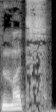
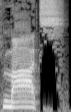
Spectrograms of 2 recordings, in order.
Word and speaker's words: mozzarella: Pronounced mutz. Well, fresh mutz. The mozzarella. I'm American, goddammit. I bastardize the words that I say. That's right. Some fresh mozz.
